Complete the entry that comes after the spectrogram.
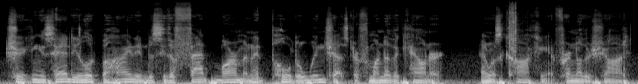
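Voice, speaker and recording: Low-voiced man narrating a dramatic story. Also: fast, noisy background. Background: music.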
